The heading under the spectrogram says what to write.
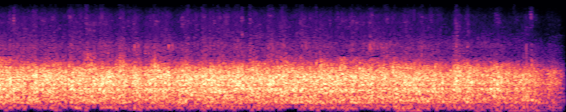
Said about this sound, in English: So give them a round of applause, please.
